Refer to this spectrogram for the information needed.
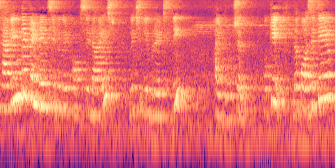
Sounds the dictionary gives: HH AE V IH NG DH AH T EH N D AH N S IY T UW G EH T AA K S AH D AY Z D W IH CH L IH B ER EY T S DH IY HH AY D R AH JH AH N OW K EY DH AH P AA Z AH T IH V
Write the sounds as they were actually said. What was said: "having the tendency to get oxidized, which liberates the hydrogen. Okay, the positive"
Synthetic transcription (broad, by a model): HH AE V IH NG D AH T EH N D AH N S IY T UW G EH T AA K S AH D AY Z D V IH CH L IH B ER EY T S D IY HH AY D R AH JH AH L OW K EY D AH P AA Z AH T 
